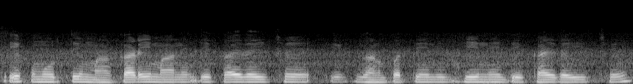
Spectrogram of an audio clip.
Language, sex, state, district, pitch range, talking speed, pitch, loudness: Gujarati, male, Gujarat, Gandhinagar, 110-115 Hz, 115 wpm, 115 Hz, -16 LUFS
